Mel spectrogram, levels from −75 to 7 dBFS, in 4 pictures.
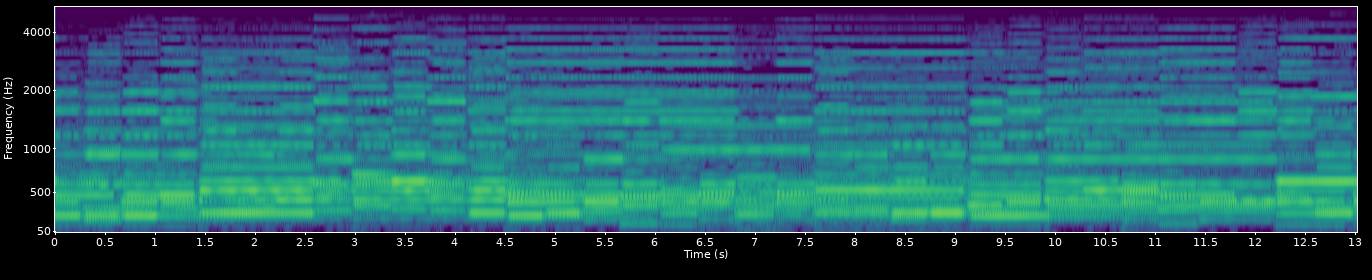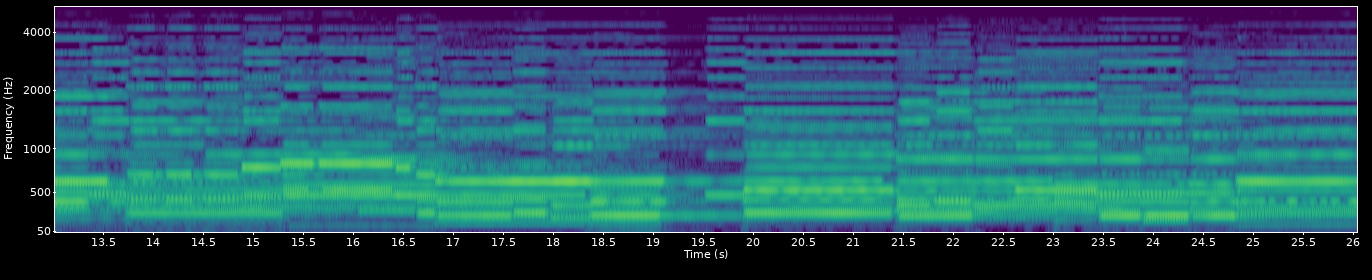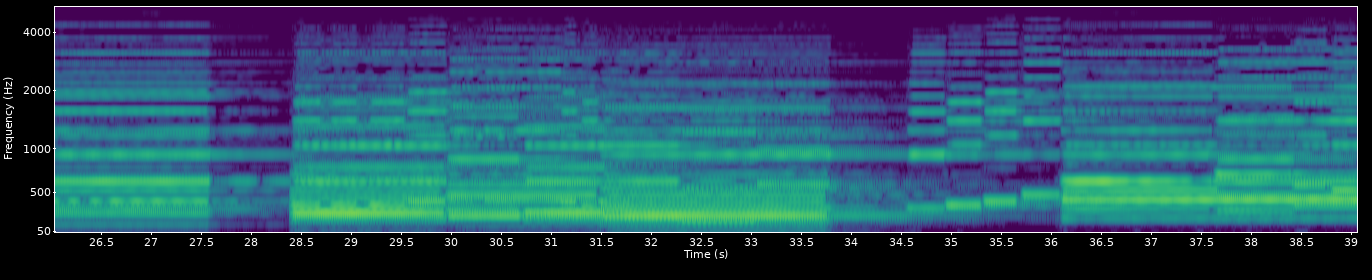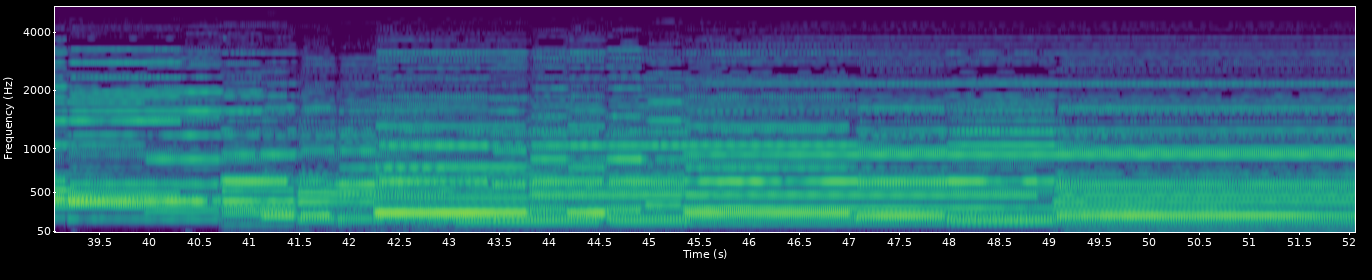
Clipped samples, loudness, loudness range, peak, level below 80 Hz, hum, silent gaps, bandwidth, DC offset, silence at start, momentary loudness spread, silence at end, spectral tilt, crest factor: under 0.1%; -16 LUFS; 3 LU; -2 dBFS; -54 dBFS; none; none; 5 kHz; under 0.1%; 0 s; 5 LU; 0 s; -10 dB/octave; 12 dB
